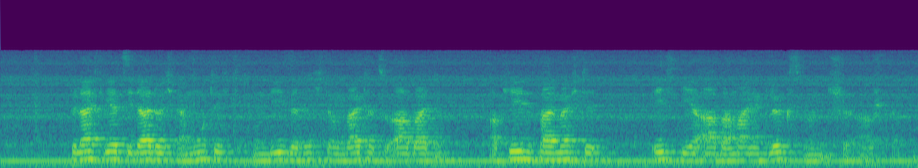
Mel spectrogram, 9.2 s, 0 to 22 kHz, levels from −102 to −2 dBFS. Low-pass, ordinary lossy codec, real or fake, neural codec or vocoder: 7.2 kHz; MP3, 64 kbps; real; none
